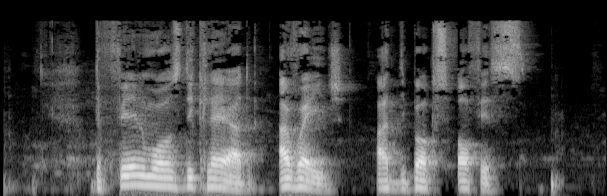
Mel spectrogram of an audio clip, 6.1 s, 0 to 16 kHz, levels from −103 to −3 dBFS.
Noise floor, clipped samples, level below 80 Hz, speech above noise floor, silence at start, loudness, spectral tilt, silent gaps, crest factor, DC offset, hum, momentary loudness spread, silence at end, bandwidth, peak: -61 dBFS; under 0.1%; -48 dBFS; 40 dB; 0.95 s; -21 LUFS; -6 dB/octave; none; 20 dB; under 0.1%; none; 16 LU; 0.55 s; 11.5 kHz; -2 dBFS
